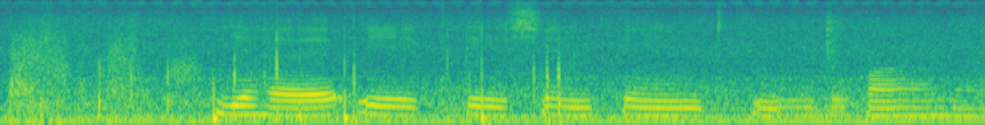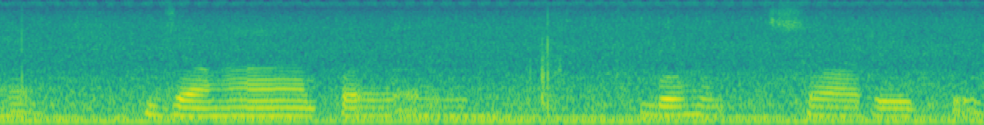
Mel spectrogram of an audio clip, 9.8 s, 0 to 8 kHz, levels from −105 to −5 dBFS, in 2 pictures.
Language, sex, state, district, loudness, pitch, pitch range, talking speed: Hindi, male, Haryana, Rohtak, -18 LUFS, 150 Hz, 135-160 Hz, 65 wpm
